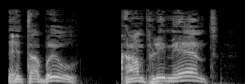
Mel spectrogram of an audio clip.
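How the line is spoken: Shout. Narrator (Russian): крикнул Сарам

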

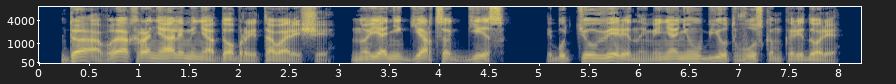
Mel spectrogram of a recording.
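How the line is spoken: Through gritted teeth. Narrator (Russian): прибавил офицер сквозь зубы

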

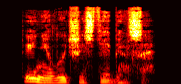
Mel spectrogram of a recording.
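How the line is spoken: Sad. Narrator (Russian): печально проговорил Гаррити

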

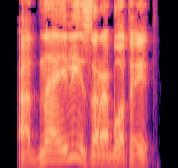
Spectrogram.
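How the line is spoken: Irritated shout. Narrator (Russian): раздраженно крикнул Штерн, он нынче был не в духе

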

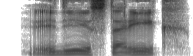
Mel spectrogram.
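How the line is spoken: Gruff mutter. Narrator (Russian): буркнул я

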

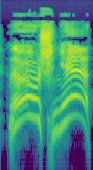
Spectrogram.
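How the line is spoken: Yelling. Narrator (Russian): заорал он

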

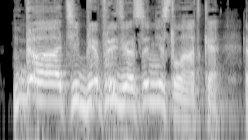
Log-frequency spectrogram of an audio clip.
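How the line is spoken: Laughing. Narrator (Russian): расхохотался Анчифа

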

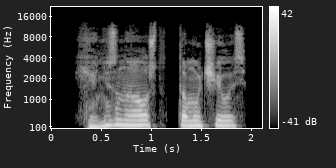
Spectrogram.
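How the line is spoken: Bewildered voice. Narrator (Russian): растерянно говорит Алдона

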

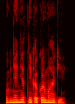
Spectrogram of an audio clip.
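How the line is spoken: Quiet. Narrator (Russian): негромко сказала Молли

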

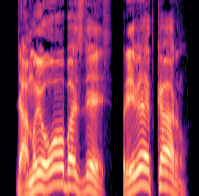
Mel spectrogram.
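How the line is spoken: Booming voice. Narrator (Russian): прогремел голос Асада

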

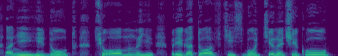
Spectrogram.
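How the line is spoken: Frightened shout. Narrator (Russian): испуганно закричал

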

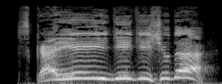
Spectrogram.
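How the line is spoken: Joyful shout. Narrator (Russian): кричал мистер Бобр, чуть не приплясывая от радости

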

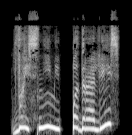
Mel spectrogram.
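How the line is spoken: Horrified exclamation. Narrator (Russian): воскликнула она в ужасе

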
